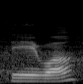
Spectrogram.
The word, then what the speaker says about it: দেবা: জ্ঞানাম তাম্মা দেওয়া দেবার উচ্চারণটা হবে দেওয়া বা এটা আমি যদিও লিখি তাহলে দেওয়া এভাবে উচ্চারণটা হবে ঠিক আছে দেওয়া অনেকে দেওয়া দেওয়া লিখে বলে ফেলবেন এটা দেওয়া হবে না এটা হবে দেওয়া দেওয়া অন্তস্তব দেওয়া বিয়ধ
